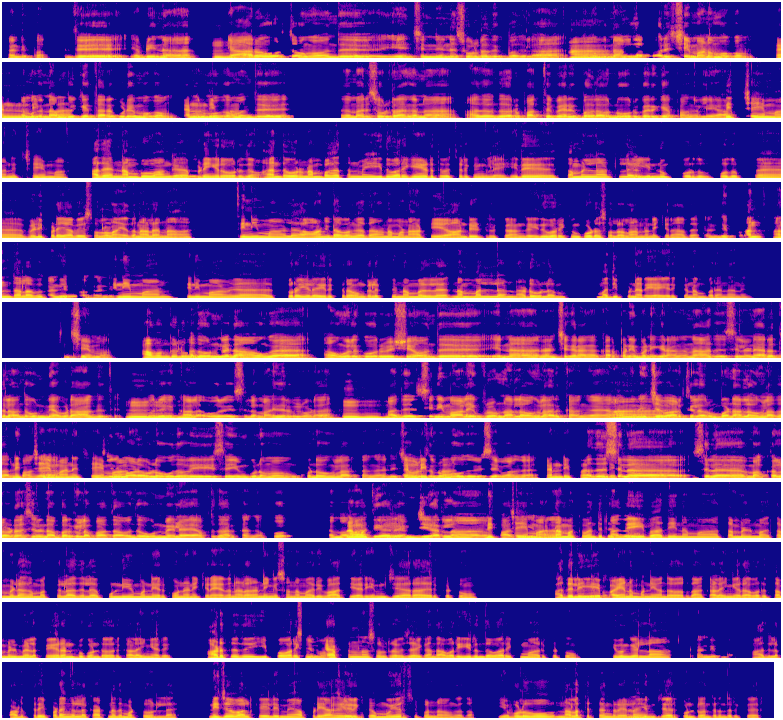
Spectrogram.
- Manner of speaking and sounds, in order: drawn out: "கண்டிப்பா"; drawn out: "கண்டிப்பா"; other background noise; other noise; drawn out: "ஆ"
- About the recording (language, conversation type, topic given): Tamil, podcast, சினிமா கதைகள் உங்களை ஏன் ஈர்க்கும்?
